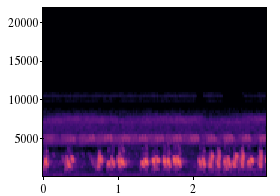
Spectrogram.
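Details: Yellow-vented bulbul in fast, unbroken 'cuk cuk' chatter, used as a lure to excite other bulbuls into answering; clipped notes tumble in quick runs with a brief pause midway, over a thin constant hiss.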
